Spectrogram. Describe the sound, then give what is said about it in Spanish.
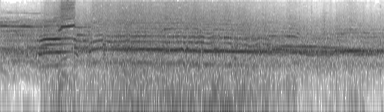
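A large stadium crowd at a Zaragoza versus Deportivo football match chants "rigged match" in Spanish in unison, a loud, sustained wall of voices holding drawn-out syllables, with a brief burst of extra shouting near the start. “Partido amañado, gritaban.”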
